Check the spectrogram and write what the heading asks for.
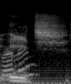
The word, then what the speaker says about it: ghrelin: Medford, you mentioned about ghrelin. Is it ghrelin? Ghrelin. Yes. Am I pronouncing it correctly?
